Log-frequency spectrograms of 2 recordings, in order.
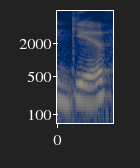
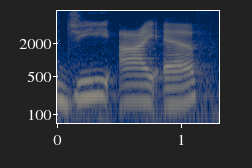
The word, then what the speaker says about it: GIF: Although it does make more sense to say GIF because it's GIF rather than to pronounce the G as a J, GIF.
